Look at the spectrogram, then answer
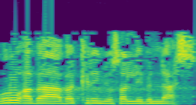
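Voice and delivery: ordinary talk

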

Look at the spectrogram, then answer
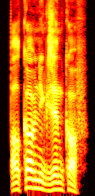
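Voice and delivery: ordinary delivery

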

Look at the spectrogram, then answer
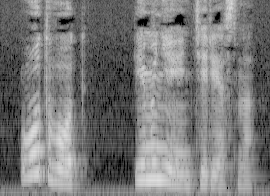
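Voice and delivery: ordinary delivery

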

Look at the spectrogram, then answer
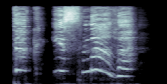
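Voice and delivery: very high, delighted, joyful shout. A woman on the phone cuts her lover off, joyful shout. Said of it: "радостно прокричала она в трубку".

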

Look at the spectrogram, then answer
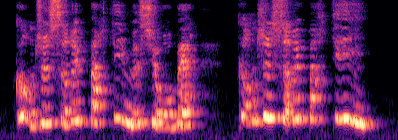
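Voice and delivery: high, exclaimed crying out. Narrator reads Jacquemin speaking to monsieur Robert, cried out. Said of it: "S'écria Jacquemin".

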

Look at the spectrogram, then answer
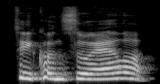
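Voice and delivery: laughing while exclaiming. Listener reacting to the name she gives herself, exclaiming with a laugh. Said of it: "вигукнув зі сміхом Зденко".

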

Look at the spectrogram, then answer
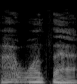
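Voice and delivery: soft, murmured under the breath. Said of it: "the wife whispers under her breath".

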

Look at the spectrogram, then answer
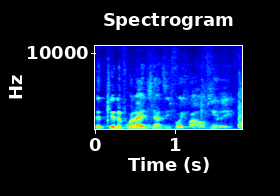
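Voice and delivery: plain reading voice

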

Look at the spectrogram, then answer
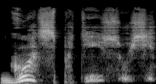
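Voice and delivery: gasped-out exclamation, pitched very high. A narrator reads the nanny's reaction on hearing who the woman is: gasping. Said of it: "ахнула мамушка".

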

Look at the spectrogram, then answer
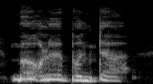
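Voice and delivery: shrill, very high, crowd-like yelling. Voices from the crowded hall call to their favorite, shouting. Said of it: "crièrent d'autres voix".

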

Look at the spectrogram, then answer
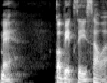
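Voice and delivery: ordinary delivery

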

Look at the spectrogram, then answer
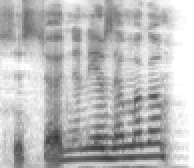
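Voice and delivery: groaning with a heavy tongue. Diana sinks back into her chair, groaning and slurring. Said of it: "nyögte nehezen forgó nyelven".

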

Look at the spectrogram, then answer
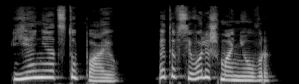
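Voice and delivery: defensive, high voice. Accused by her grandmother of retreating, a young woman tries to justify herself. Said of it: "попыталась оправдаться я".

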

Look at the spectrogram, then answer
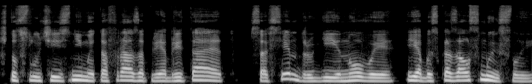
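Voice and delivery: plain reading voice

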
